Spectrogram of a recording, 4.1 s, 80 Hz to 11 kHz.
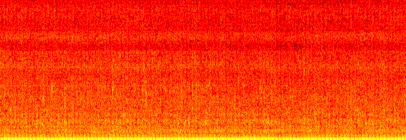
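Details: Honda WX15 water pump engine, unrun for 3 years, choke off while priming; fast, even putter with no misses or knocks; healthy, steady running.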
